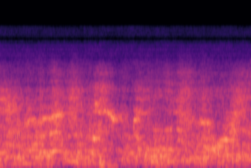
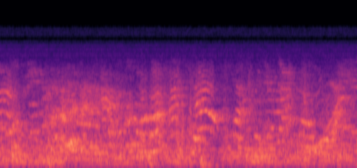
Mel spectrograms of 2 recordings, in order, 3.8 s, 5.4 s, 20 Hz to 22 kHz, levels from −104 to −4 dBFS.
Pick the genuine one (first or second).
second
